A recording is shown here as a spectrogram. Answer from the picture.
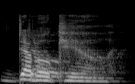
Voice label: "double kill", female

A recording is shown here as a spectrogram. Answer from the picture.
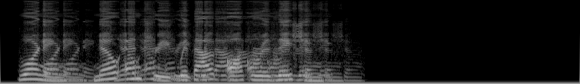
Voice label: top secret announcer; mesa facility

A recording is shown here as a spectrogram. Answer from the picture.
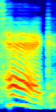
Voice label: "tag", female

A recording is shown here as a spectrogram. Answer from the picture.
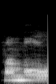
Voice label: "fumble", vox robot

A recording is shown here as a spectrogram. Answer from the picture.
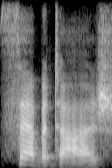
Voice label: "sabotage", female

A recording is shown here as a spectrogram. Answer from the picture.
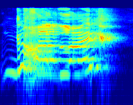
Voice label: "godlike", female

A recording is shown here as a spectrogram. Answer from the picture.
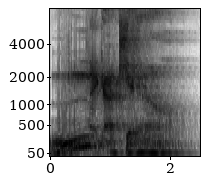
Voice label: "mega kill", male

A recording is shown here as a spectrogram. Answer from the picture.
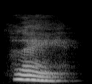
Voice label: "play", female

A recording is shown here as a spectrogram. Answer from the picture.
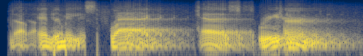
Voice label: enemy flag return, radio

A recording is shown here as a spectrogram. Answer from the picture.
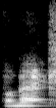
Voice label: "quebec", vox robot

